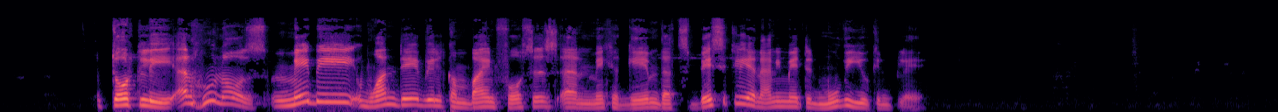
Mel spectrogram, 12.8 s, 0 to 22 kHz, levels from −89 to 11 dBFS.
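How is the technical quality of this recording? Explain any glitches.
One fault stands out: scattered short gaps. From 4.11 to 8.75 s, about three tiny holes of 20 ms or less break the speech. Lost packets were patched by stretching the preceding sound, leaving brief ticks and smears.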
